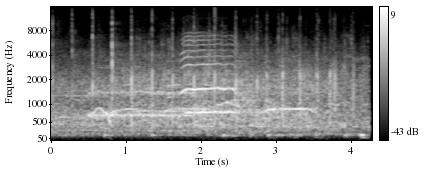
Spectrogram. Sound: applause

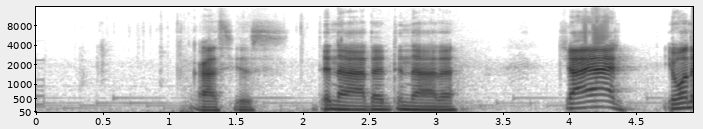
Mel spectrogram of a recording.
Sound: in Spanish; in English

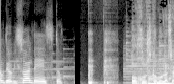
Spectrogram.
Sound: coughs

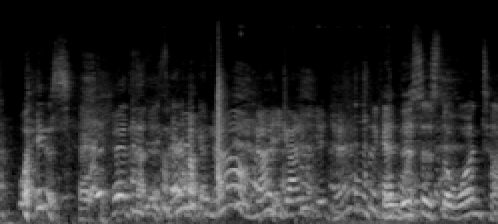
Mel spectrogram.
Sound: laughing; more laughing

